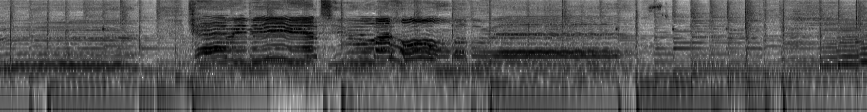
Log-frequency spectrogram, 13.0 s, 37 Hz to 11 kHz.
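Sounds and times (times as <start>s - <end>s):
slow song with singing: 0.0s - 10.0s
bass line: 0.0s - 13.0s.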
